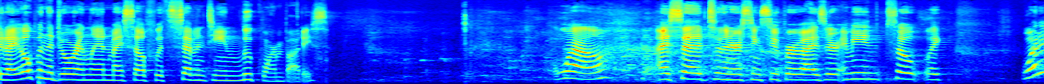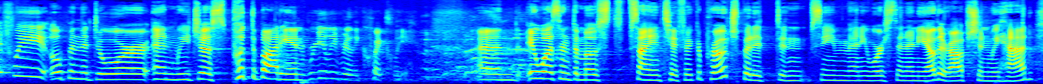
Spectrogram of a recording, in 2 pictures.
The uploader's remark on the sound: Live At The Morgue from The Nocturnists Podcast. Live at The Nocturnist.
